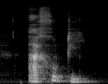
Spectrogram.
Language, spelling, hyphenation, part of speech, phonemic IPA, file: Dutch, agoeti, agoe‧ti, noun, /aˈɣuti/, Nl-agoeti.ogg
- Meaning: 1. agouti m 2. color of wild small mammals n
